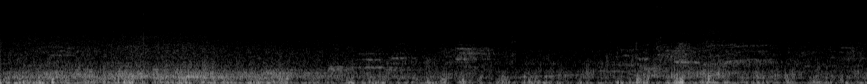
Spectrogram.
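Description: Fur rustles against fabric close by.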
